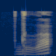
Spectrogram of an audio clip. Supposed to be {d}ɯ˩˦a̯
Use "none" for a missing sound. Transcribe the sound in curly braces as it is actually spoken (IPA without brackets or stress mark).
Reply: d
